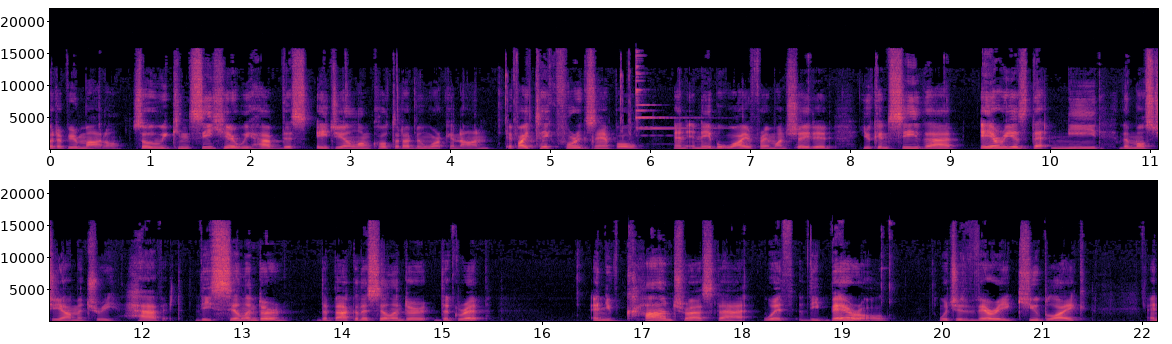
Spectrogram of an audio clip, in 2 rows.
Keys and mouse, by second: 0.7-3.6 drag, 4.4 click, 5.8 ctrl+alt+z, 7.5-8.5 middle drag, 8.9 middle click, 15.1-16.3 middle drag, 19.4 click.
